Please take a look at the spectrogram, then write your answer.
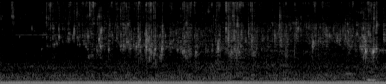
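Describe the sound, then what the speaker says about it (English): Room-temperature water poured from a tea kettle into a Pyrex dish for a flan water bath, making a continuous soft trickling and splashing over a low steady hum, with no talking. "I'm pouring it in until it gets kind of halfway up the"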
